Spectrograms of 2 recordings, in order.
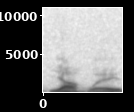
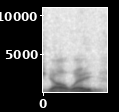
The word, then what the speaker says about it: Yahweh: We think it's pronounced Yahweh. There are no vowels in the original, but we think it's Yahweh.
